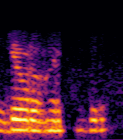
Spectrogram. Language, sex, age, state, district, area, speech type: Marathi, female, 30-45, Maharashtra, Beed, urban, conversation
